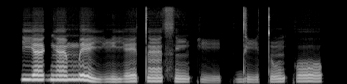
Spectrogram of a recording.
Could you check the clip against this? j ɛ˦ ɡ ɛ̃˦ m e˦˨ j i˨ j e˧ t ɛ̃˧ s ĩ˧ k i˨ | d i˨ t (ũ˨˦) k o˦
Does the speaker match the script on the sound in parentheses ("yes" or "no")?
yes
